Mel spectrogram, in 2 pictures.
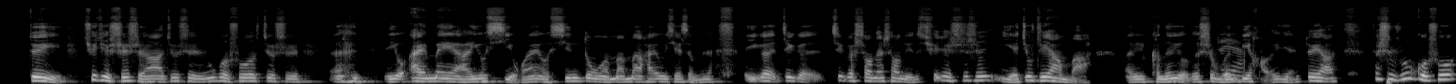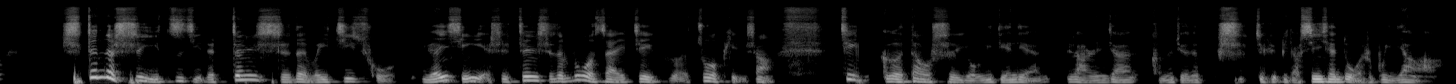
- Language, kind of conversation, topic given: Chinese, podcast, 你如何把生活变成作品素材？
- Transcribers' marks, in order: laughing while speaking: "呃"; teeth sucking; tapping; teeth sucking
